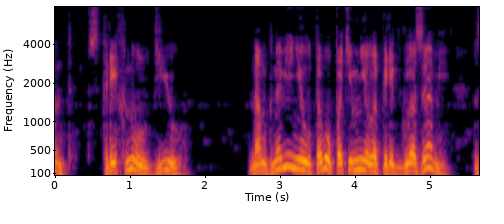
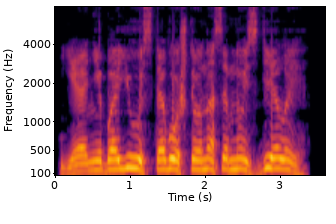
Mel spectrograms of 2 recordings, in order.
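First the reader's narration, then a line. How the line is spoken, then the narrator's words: Shouting. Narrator (Russian): кричал Перри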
